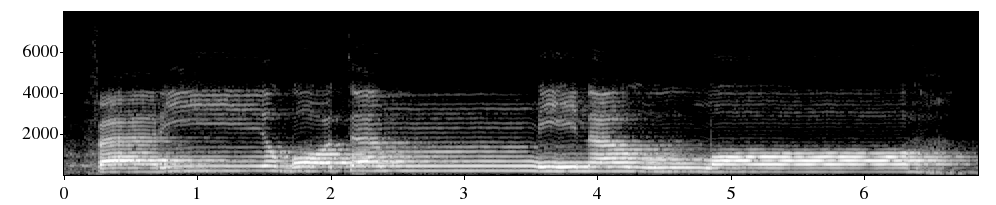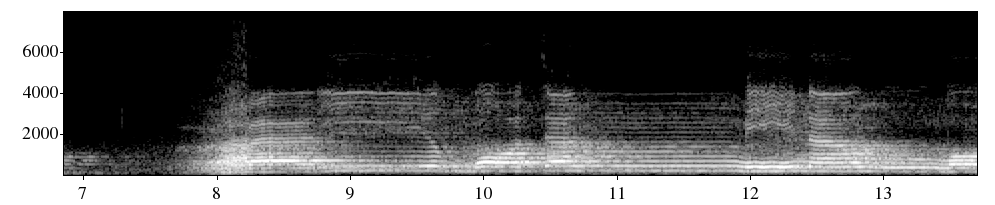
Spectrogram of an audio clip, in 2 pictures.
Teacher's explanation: didengungkan dengan dengung atau ghunah yang disempurnakan dipanjangkan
